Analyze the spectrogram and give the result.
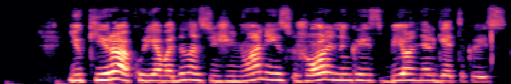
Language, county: Lithuanian, Kaunas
